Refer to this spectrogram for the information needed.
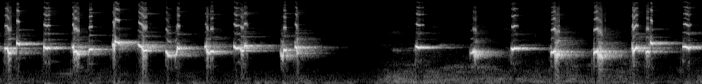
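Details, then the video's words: Sooty-headed bulbul, lure recording for a caged bird: rapid series of clear whistled notes, a brief silence after three seconds, then more whistles with a faint low rumble beneath. "KICAU SUARA trucukan gacor ROPEL PANJANG pancingan trucukan agar bunyi MENJADIKAN trucuk gacor NYAUT"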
